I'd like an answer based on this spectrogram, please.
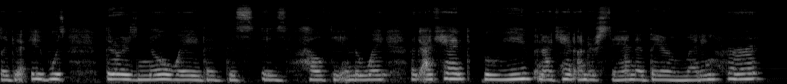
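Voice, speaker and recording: Her pitch is fairly high as a woman talks. The speed is moderate. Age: 20s. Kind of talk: casual video essay rant to camera. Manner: casual, animated.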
